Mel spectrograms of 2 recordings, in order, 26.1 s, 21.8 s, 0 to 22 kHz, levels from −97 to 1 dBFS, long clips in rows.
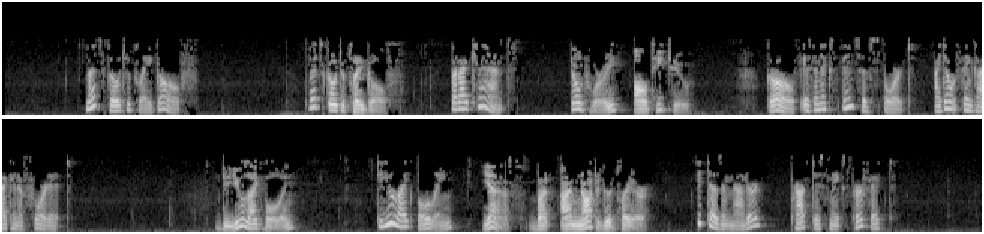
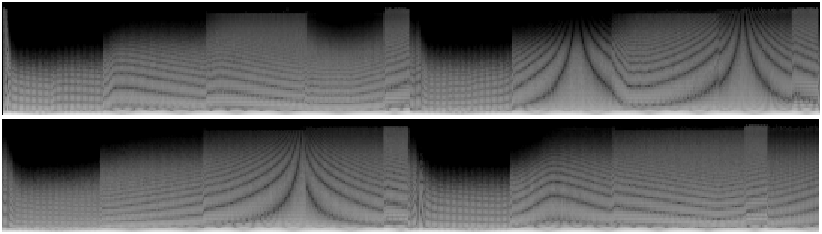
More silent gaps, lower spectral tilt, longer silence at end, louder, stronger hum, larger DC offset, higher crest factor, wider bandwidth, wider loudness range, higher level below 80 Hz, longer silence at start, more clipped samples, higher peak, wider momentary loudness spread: neither; second, -4.5 dB/octave vs -7.5 dB/octave; first, 1.2 s vs 0 s; about the same, -23 LUFS vs -23 LUFS; neither; neither; first, 22 dB vs 10 dB; second, 5.8 kHz vs 7 kHz; first, 6 LU vs 2 LU; second, -62 dBFS vs -18 dBFS; first, 1.1 s vs 0 s; neither; first, -2 dBFS vs -8 dBFS; first, 16 LU vs 5 LU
